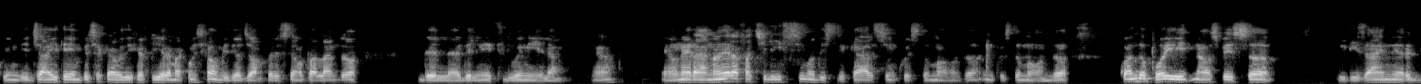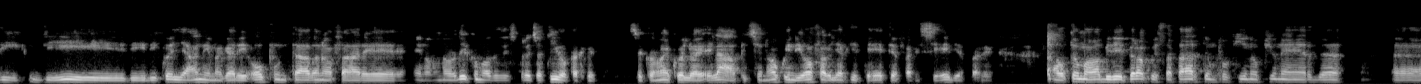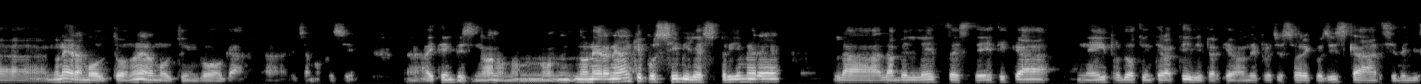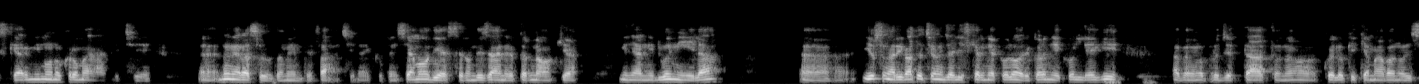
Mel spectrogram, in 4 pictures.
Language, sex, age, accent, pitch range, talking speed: Italian, male, 30-49, native, 100-120 Hz, 155 wpm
